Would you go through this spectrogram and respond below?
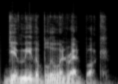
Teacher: the three extra unstressed words me, the blue and red in the second example are just severely crushed to maintain that temporal regularity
